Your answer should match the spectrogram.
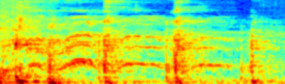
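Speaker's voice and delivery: high, light laugh trailing off; real laugh. Real, not acted. Laughing at own story of the quarrel, amused. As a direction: laugh helplessly at the absurdity.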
